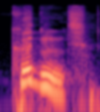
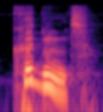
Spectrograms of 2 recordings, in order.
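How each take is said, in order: Both takes have the same delivery.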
